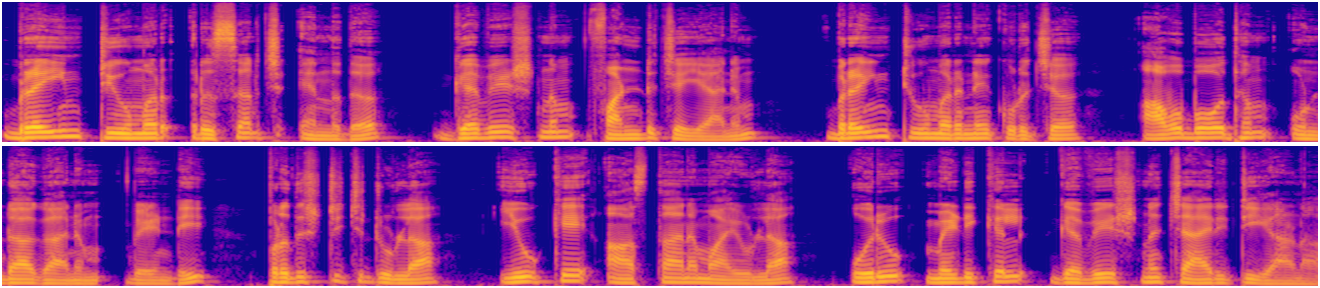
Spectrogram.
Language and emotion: Malayalam, neutral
